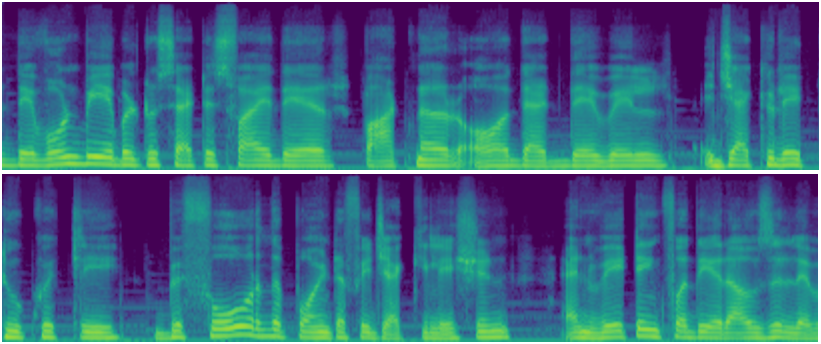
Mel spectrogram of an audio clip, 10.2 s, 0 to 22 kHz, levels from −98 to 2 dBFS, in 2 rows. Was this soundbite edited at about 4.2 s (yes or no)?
yes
